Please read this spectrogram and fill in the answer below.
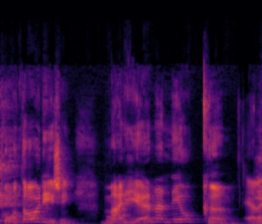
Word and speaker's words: Neukam: É Neucan mesmo, você falou certinho. A grande maioria das pessoas erra, então fala Neukman, todo mundo erra, mas você falou super bem.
